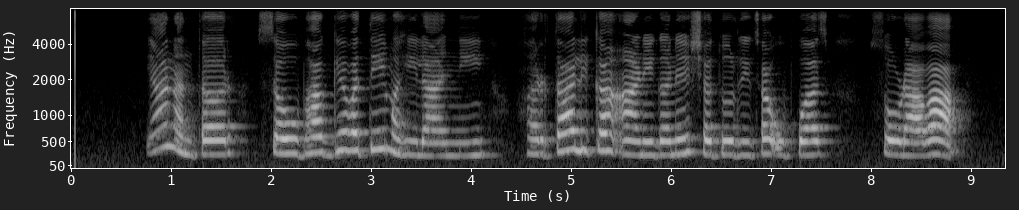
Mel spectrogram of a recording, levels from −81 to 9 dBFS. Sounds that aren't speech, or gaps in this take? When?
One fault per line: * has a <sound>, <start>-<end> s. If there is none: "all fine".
all fine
